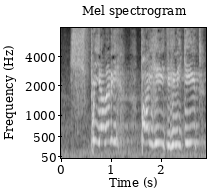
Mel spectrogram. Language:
Welsh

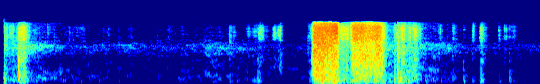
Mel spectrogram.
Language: Swahili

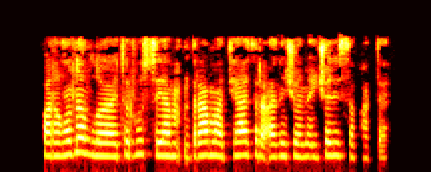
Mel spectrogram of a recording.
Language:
Uzbek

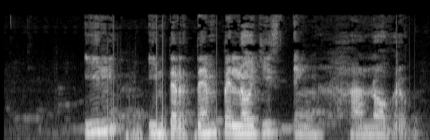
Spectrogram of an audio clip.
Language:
Esperanto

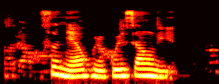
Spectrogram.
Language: Chinese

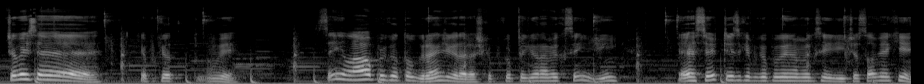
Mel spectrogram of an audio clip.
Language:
Portuguese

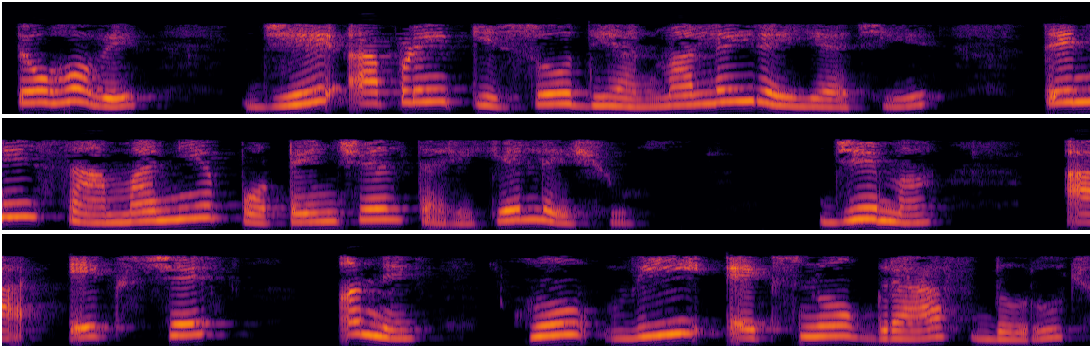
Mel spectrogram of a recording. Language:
Gujarati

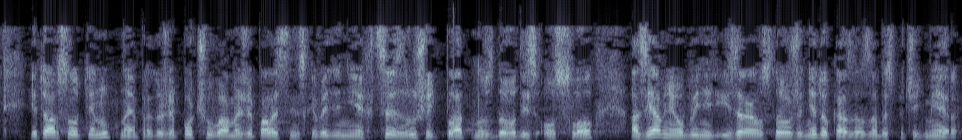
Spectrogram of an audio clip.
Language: Slovak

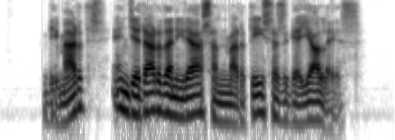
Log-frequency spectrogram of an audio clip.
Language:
Catalan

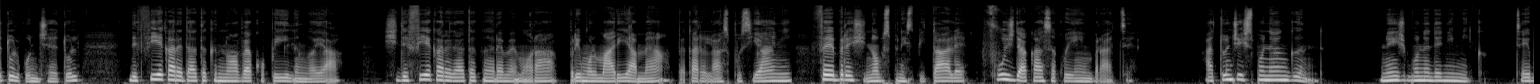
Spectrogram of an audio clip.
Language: Romanian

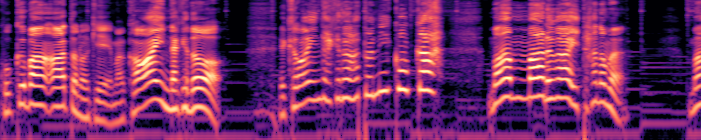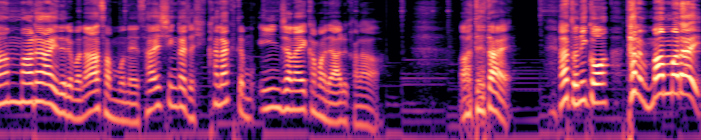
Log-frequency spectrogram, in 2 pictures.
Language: Japanese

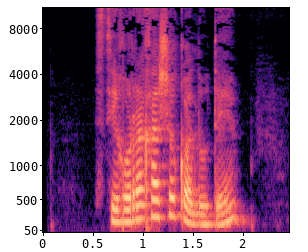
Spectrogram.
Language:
Basque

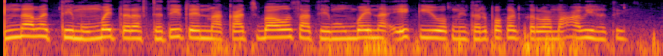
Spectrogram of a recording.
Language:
Gujarati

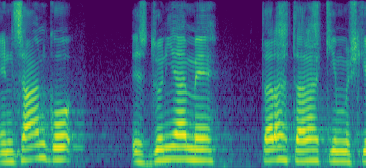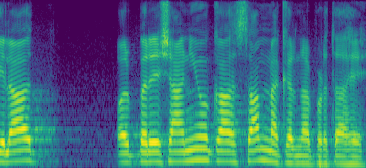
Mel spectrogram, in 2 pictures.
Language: Urdu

